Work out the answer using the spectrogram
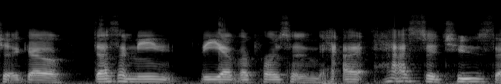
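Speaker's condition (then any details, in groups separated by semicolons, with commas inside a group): Multiple sclerosis; affects fingers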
